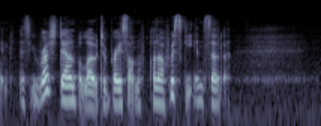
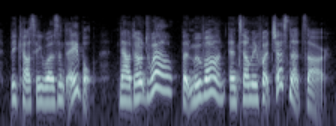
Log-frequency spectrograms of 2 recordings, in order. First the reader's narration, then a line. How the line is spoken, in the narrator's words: said teasingly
